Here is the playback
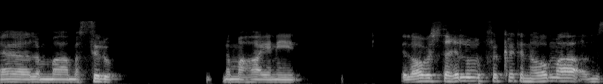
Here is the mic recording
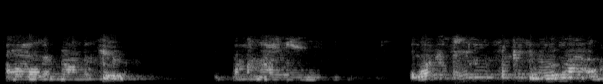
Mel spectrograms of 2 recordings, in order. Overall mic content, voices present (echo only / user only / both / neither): echo only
